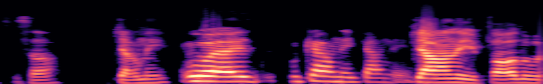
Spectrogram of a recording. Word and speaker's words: Carnez: nouvel épisode de rookies avec alors j'espère je prononce bien océan carnaise c'est ça carnet ouais carnet carnet carnet pardon excuse-moi bon carnet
